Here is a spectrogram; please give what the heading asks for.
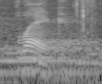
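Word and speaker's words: FLEG: They actively pronounced it flag.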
